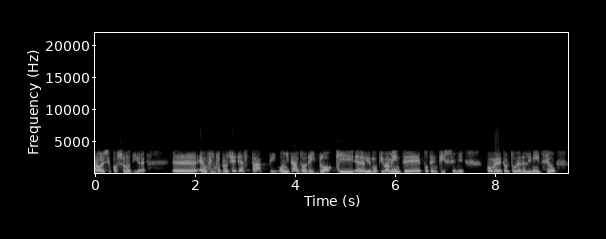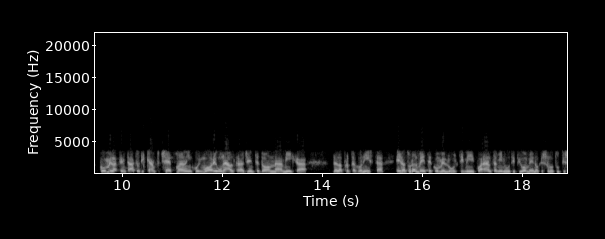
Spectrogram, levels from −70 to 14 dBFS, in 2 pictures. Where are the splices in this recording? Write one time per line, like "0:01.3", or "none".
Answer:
0:05.4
